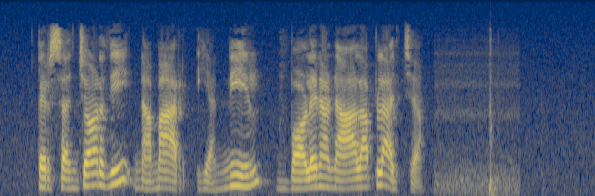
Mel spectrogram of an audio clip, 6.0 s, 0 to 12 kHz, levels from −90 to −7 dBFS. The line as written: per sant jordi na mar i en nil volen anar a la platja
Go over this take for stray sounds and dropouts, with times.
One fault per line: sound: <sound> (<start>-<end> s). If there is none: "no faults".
sound: thud (4.9-5.1 s)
